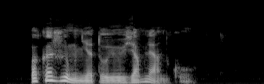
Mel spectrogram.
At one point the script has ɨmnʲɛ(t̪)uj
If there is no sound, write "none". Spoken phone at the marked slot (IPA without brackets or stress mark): t̪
